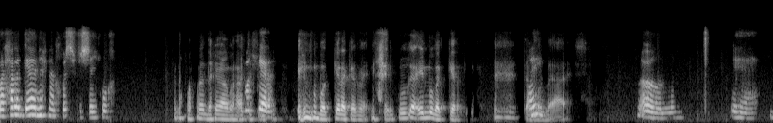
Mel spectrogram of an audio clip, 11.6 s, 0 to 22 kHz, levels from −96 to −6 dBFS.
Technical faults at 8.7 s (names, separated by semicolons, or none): background gated by the echo canceller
